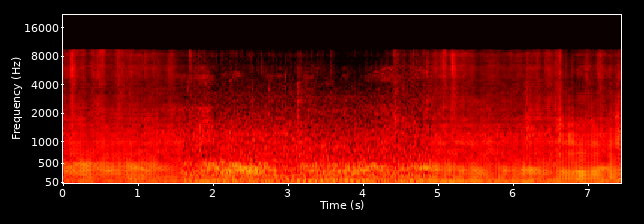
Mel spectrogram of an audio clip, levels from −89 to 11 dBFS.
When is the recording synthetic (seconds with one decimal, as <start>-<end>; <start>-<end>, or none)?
0.0-1.6; 4.9-7.4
